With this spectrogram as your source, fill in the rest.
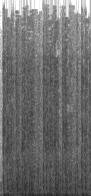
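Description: Gunshots crack in a video game during an online shooter match, a loud, tightly packed rapid burst that fills the moment close and saturated.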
